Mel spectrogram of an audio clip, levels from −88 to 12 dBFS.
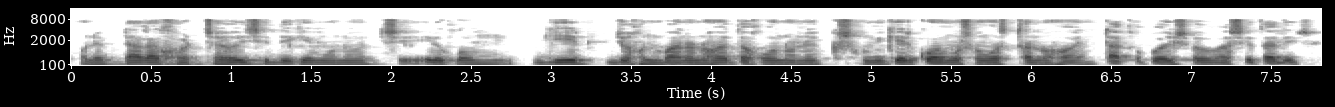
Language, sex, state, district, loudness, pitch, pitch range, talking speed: Bengali, male, West Bengal, Paschim Medinipur, -19 LUFS, 120 Hz, 120-130 Hz, 175 wpm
